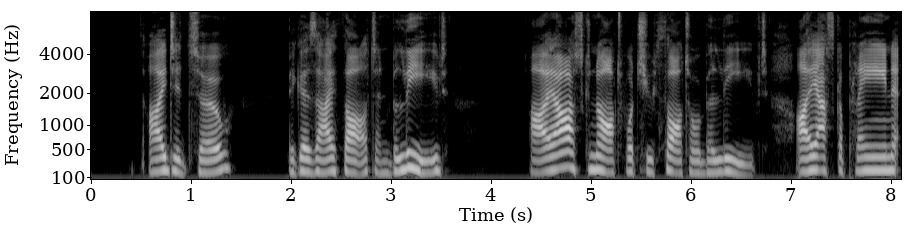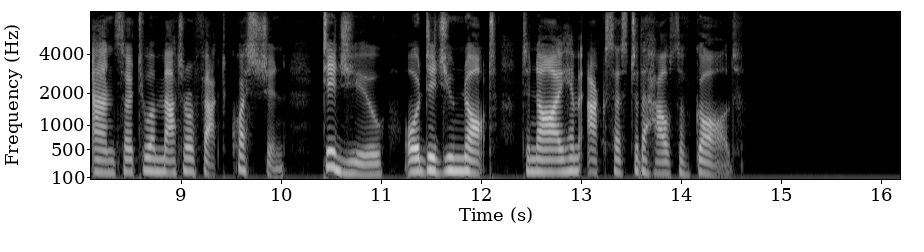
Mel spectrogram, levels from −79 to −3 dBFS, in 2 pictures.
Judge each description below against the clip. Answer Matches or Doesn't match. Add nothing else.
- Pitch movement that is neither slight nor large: Doesn't match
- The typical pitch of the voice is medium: Matches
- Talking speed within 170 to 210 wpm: Doesn't match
